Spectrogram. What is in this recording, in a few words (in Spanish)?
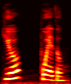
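yo puedo, spanish, female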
